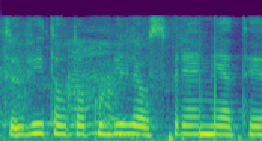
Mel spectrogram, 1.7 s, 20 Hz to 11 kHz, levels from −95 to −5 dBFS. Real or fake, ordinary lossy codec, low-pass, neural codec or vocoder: real; MP3, 64 kbps; 7.2 kHz; none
